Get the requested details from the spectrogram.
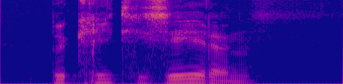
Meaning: to criticise
- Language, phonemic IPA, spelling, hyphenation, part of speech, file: Dutch, /bəkritiˈzeːrə(n)/, bekritiseren, be‧kri‧ti‧se‧ren, verb, Nl-bekritiseren.ogg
